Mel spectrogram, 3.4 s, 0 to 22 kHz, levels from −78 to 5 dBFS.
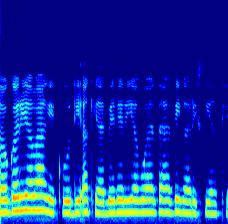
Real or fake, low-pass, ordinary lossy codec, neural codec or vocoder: fake; 7.2 kHz; Opus, 32 kbps; codec, 16 kHz, 4.8 kbps, FACodec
